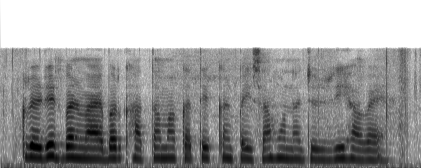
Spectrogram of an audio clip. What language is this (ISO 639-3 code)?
hne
